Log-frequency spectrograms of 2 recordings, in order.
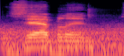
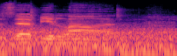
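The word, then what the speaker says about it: Zebulon: think it's the middlesex then zebelin some will pronounce the zebilon it don't matter either one and then the windale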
